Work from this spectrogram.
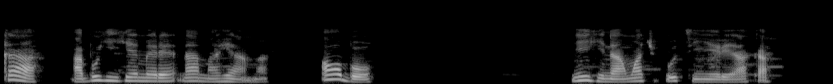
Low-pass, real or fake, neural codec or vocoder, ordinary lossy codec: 5.4 kHz; real; none; Opus, 32 kbps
